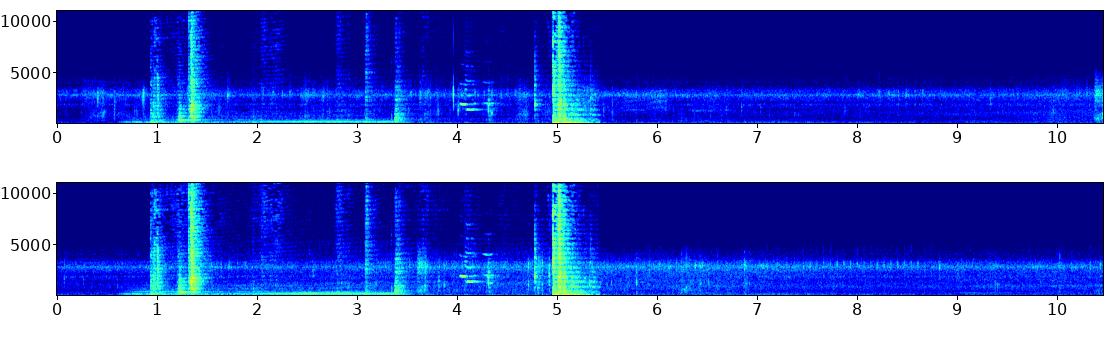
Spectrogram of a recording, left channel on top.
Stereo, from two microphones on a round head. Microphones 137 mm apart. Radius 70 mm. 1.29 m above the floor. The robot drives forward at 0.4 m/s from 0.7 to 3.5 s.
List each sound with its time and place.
0.9 s a dog barking: 35° right (ahead or behind); by 5.5 s 20° right (ahead or behind)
